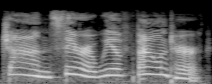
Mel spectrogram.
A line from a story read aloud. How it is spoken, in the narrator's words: the shouts of the crowd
